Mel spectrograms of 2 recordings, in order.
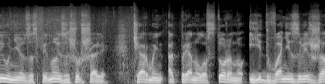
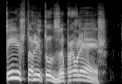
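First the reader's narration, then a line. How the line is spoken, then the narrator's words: Sharp squeaky voice. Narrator (Russian): спросил этот синенький коротышка резким писклявым голосом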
